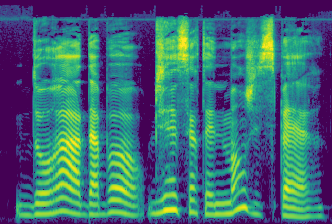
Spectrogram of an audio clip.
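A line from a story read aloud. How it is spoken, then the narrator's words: Laughing. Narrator (French): dit Agnès en riant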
